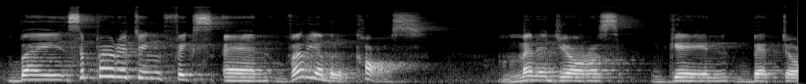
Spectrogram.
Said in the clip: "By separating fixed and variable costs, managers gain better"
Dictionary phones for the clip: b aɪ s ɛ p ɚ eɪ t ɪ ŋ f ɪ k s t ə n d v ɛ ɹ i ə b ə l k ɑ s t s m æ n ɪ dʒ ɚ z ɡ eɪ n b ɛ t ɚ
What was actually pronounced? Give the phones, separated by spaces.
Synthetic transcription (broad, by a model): b aɪ s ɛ p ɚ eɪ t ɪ ŋ f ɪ k s ə n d v ɛ ɹ i ə b ə l k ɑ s s m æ n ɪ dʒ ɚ s ɡ eɪ n b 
